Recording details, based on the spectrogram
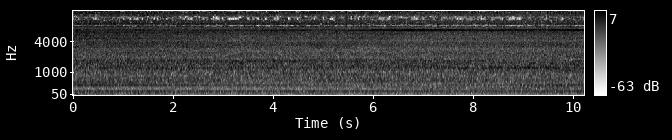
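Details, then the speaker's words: Chevy Malibu V6 ex-AT&T fleet car bought at Copart, hood open, oil shows no coolant intrusion: steady even idle with smooth low hum, no knocks, ticks or misses; runs great. "so as you can see she runs great"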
